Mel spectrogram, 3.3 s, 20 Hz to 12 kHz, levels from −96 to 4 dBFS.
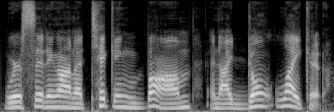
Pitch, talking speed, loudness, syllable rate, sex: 160 Hz, 195 wpm, -17 LUFS, 4.6 syllables/s, male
